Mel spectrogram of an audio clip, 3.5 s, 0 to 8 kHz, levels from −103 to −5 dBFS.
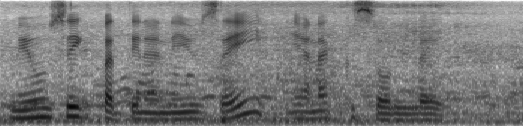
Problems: background sounds at intervals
